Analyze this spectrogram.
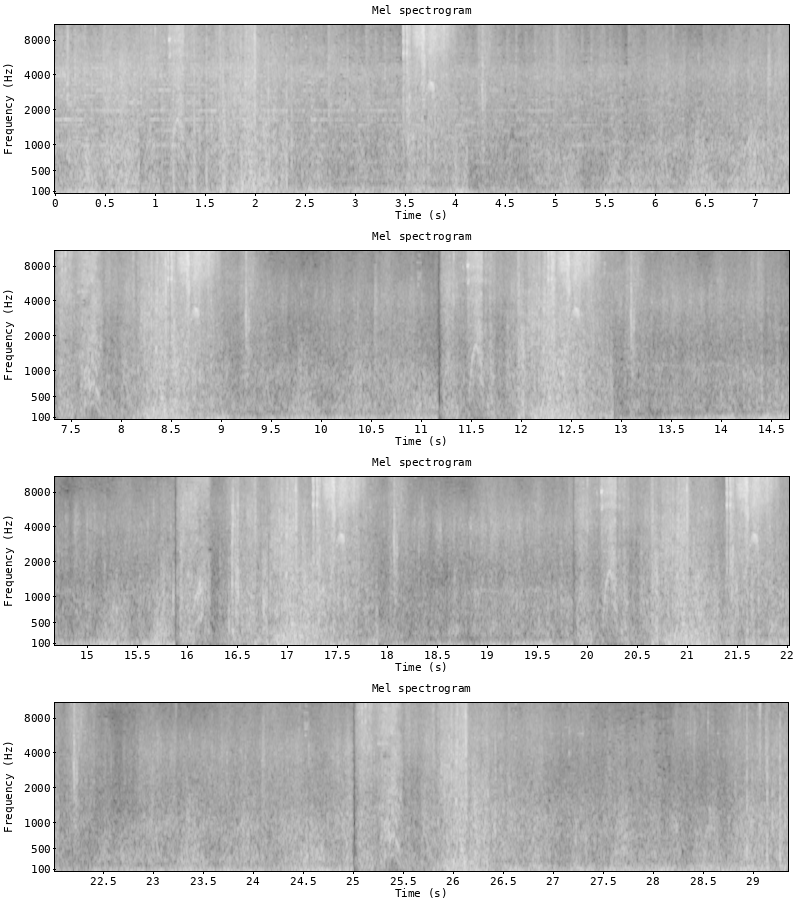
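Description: Wind rushes loudly past during a fast freefall.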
